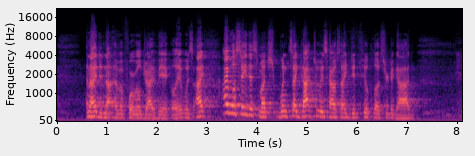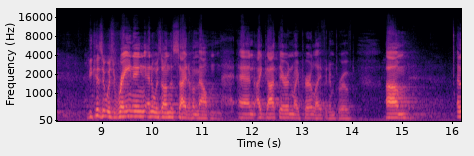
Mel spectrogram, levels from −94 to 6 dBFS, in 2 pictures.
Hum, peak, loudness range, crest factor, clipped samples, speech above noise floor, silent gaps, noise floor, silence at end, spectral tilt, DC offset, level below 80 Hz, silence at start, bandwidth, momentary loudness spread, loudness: none; -8 dBFS; 6 LU; 20 dB; under 0.1%; 29 dB; none; -56 dBFS; 0 s; -5 dB/octave; under 0.1%; -58 dBFS; 0.55 s; 14.5 kHz; 15 LU; -27 LUFS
